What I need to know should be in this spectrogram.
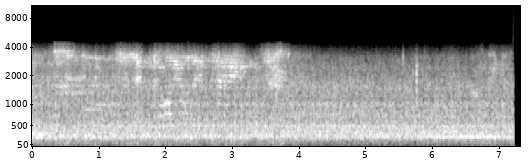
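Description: A car's engine and tyres rumble steadily on the road.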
